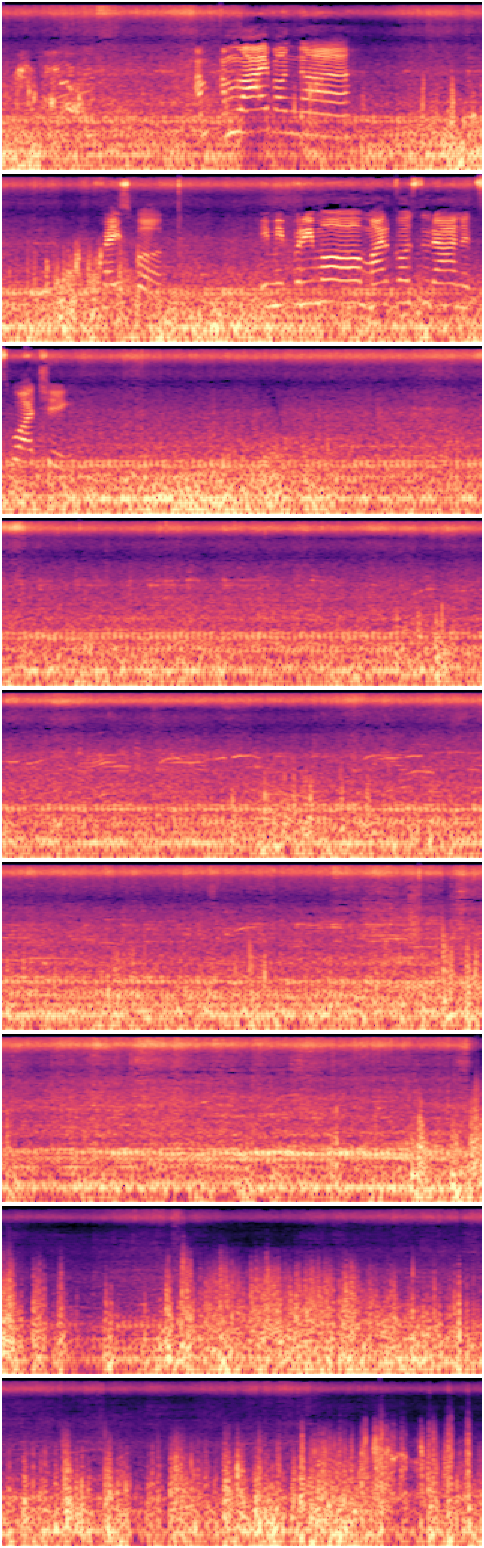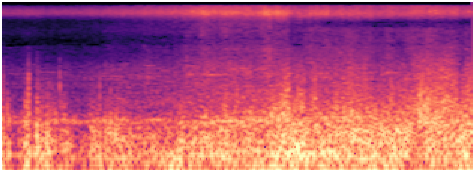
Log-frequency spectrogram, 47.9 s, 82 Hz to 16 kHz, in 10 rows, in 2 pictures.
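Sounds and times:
boat engine running: 0:00.0 - 0:47.9
wind buffeting microphone: 0:00.0 - 0:47.9.

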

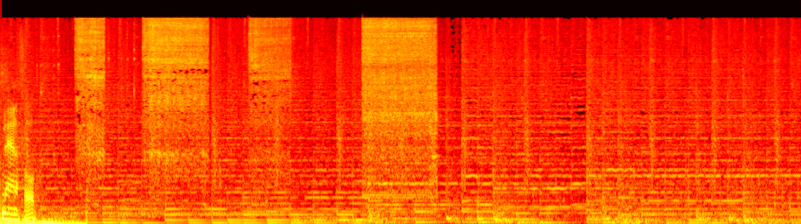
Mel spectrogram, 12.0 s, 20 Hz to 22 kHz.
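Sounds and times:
background music: 0:00.0 - 0:12.0
power ratchet running: 0:01.1 - 0:04.4, 0:05.4 - 0:06.6.

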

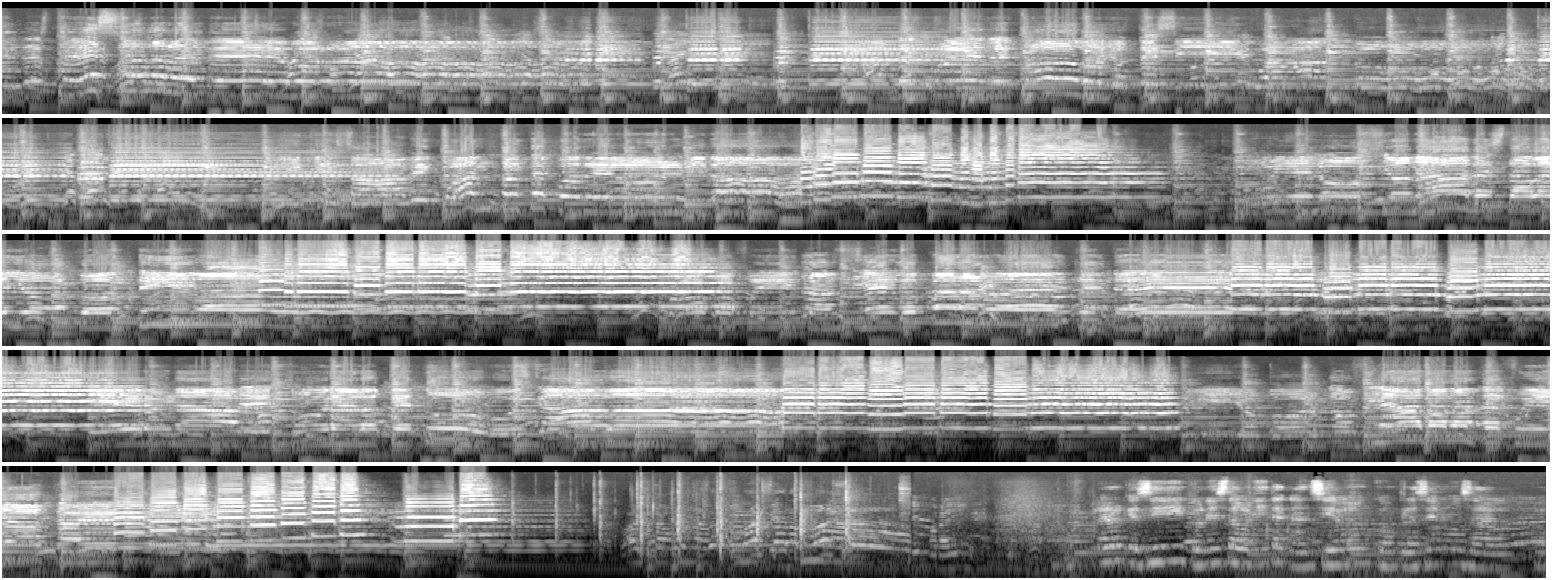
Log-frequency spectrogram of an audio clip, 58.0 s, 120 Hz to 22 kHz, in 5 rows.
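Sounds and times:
accordion: 0:00.0 - 0:51.1
bass line: 0:00.0 - 0:52.1
strummed guitars: 0:00.0 - 0:56.9
trumpets playing melody: 0:04.2 - 0:07.4, 0:11.6 - 0:14.4, 0:17.5 - 0:20.6, 0:24.8 - 0:36.1, 0:40.6 - 0:43.8, 0:47.0 - 0:50.8.

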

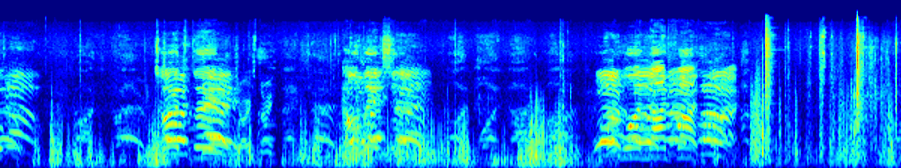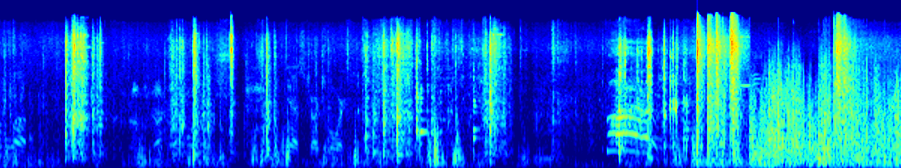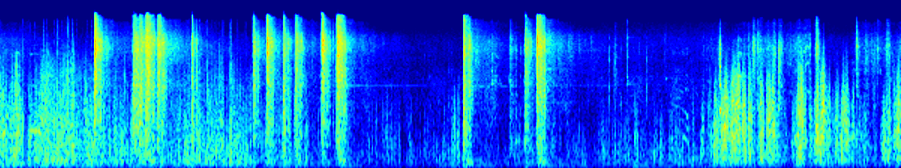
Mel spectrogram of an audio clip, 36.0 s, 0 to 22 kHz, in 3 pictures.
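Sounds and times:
mortars firing: 0:21.2 - 0:22.0, 0:23.0 - 0:24.0, 0:25.2 - 0:29.0, 0:30.2 - 0:31.8.

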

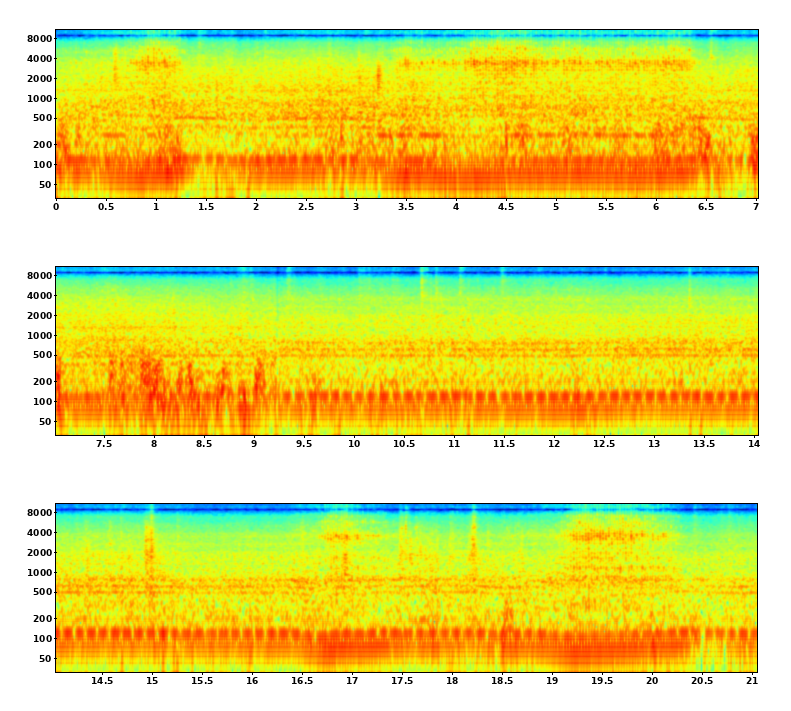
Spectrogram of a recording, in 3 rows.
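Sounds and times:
tractor engine running: 0:00.0 - 0:21.0.

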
